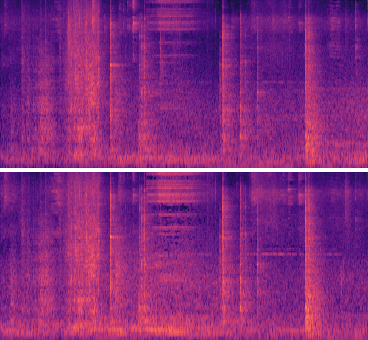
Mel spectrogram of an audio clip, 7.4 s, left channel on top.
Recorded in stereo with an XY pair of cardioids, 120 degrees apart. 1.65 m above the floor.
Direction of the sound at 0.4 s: 5° right.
